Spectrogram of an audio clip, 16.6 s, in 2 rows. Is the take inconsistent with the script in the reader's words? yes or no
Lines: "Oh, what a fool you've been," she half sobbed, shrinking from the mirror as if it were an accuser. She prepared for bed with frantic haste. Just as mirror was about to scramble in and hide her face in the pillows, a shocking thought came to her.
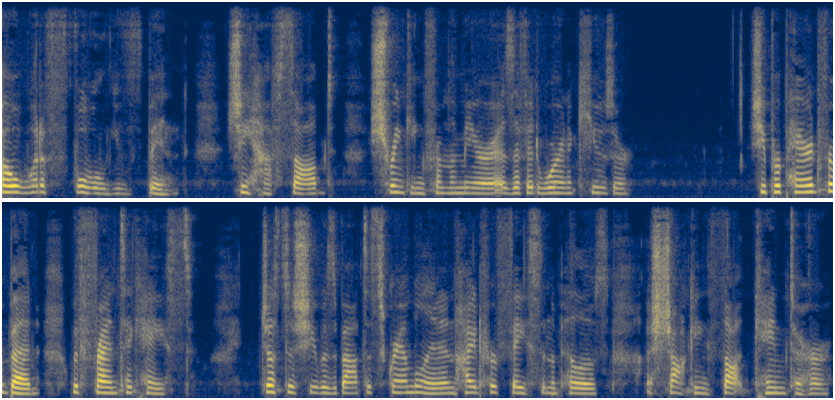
yes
